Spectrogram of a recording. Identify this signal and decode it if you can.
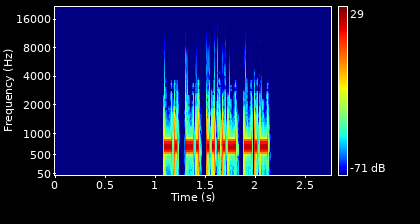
Morse code, heard as a keyed tone, about 44 wpm, 700 Hz. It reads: NN4K
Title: Call Signs - 45wpm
